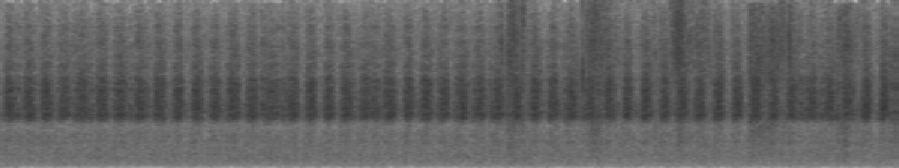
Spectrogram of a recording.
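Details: Cicadas sing a dense, high, hissing buzz that pulses steadily about three times a second, over a constant broad rush of flowing water.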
